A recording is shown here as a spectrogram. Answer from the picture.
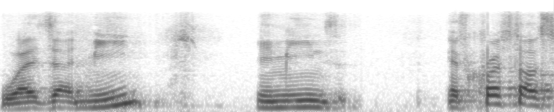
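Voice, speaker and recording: Lively intonation fills a man's speech, pitched fairly high. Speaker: product manager presenting a webcast. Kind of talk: technical webcast presentation. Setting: online webcast call. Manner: fast.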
